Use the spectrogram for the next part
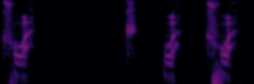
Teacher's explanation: the Q is both a voiced and voiceless sound together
